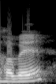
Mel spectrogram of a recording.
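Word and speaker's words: ح: তারপরের হরফ হলো হা। হাটা উচ্চারণ করতে হবে গলার শুরু জায়গা থেকে, আওয়াজটা ভিতর থেকে আসবে। হা হা হা হা হা হা হা।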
